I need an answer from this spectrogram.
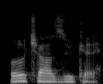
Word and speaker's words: ochazuke: i have it written down so i can pronounce it right ochazuke yeah yeah ocha being tea yes it's like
